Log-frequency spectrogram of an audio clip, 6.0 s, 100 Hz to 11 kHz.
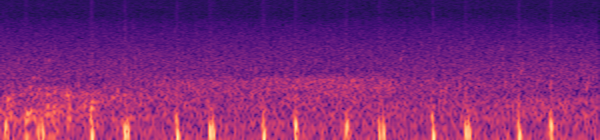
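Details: Womb sounds played to help a newborn sleep: muffled, steady whooshing with a soft rhythmic maternal heartbeat at about 70 beats a minute.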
